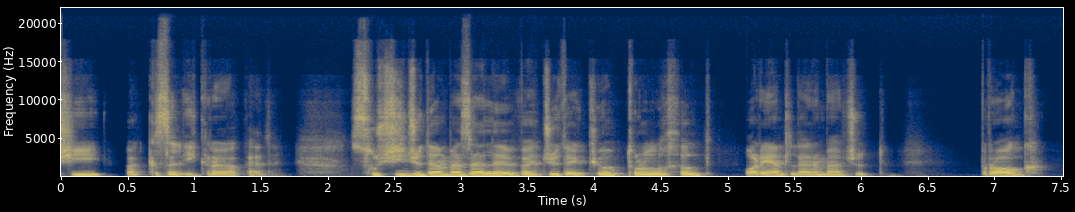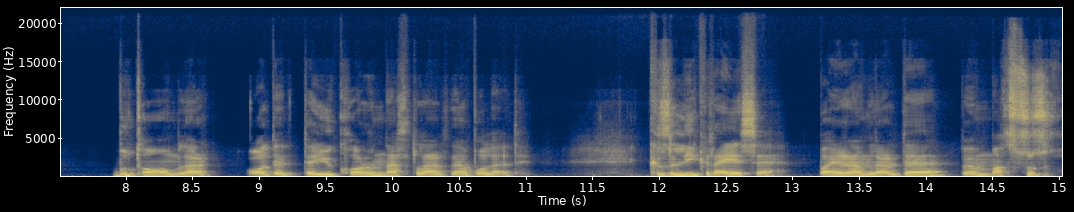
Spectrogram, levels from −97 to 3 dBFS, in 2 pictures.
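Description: No technical faults are audible in this speech.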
